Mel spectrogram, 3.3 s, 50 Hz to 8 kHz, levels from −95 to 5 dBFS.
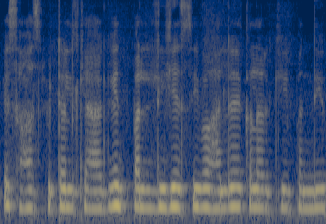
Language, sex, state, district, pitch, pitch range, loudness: Hindi, female, Uttar Pradesh, Jyotiba Phule Nagar, 205 Hz, 195-210 Hz, -33 LUFS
